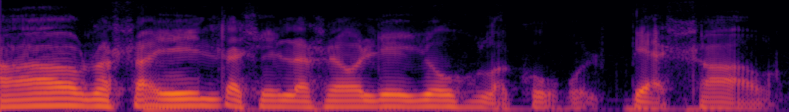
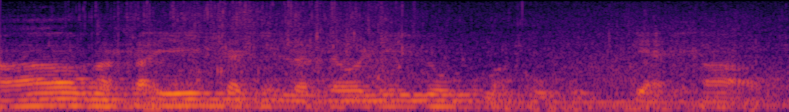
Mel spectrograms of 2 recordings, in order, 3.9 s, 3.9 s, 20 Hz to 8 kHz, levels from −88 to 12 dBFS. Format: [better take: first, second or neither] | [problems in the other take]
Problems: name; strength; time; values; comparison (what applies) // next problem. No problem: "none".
first | background sound (Waves, surf); 10 dB below the speech // room echo; dies away in 1.4 s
